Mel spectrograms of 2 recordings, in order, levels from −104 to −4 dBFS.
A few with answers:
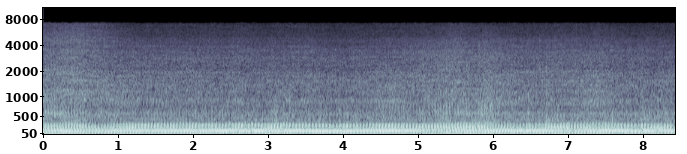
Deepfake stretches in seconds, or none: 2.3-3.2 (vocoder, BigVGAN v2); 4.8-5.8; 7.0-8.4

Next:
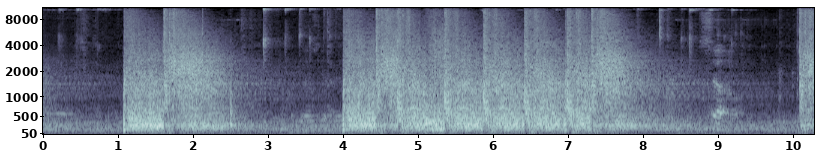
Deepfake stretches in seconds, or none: 3.1-4.9 (vocoder, BigVGAN v2)

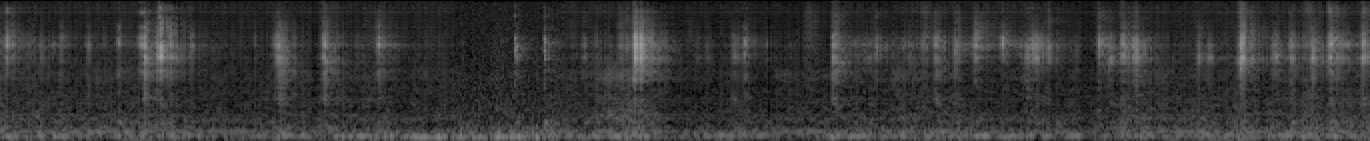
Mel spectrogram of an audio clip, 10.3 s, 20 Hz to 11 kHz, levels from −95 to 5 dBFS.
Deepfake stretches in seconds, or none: 0.0-3.4 (vocoder, BigVGAN v2); 4.2-10.3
